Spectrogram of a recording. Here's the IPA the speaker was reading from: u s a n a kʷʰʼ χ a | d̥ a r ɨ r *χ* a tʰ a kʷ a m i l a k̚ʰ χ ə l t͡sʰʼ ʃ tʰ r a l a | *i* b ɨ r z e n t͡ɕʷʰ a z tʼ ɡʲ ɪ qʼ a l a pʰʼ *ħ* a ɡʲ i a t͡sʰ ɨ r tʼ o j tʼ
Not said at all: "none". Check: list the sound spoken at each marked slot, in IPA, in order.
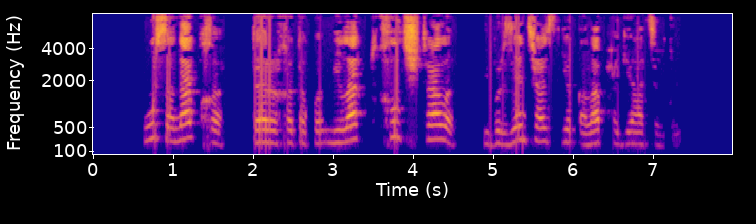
χ, i, ħ

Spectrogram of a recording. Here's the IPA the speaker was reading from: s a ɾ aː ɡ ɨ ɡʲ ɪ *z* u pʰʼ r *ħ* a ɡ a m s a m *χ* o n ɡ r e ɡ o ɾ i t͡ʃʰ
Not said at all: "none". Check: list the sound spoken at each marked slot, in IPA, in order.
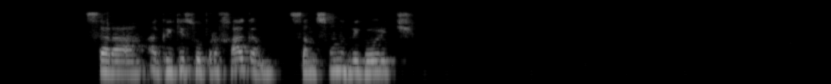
s, χ, s

